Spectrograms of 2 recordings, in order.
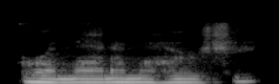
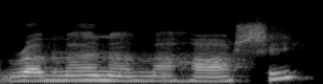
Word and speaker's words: Ramana Maharshi: E esse professor era o Ramana Maharshi, Or the English people would pronounce it Ramana Maharshi. e os ingleses falam Ramana Maharshi.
